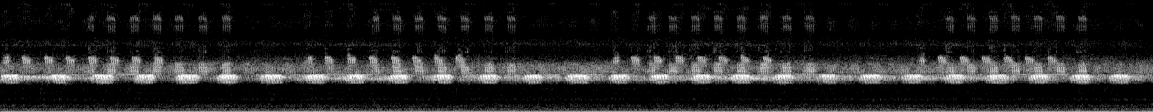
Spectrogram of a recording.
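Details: Crickets and other insects chorusing in the depth of autumn, near a streetlight: a steady high trilling band with pulsed chirps layered above, swelling and fading about twice a second, unbroken for the whole stretch.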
